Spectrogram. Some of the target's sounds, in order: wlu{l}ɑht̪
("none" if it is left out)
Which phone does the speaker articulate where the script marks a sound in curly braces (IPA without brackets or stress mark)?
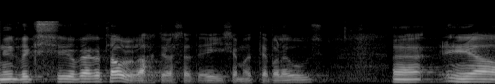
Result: l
